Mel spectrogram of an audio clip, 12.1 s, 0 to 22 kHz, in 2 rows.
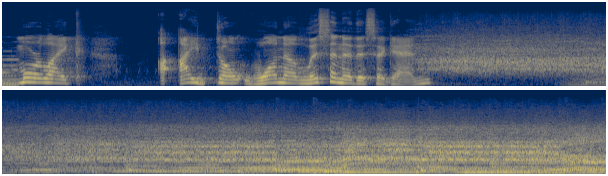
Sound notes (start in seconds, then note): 4.1 crowd cheers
